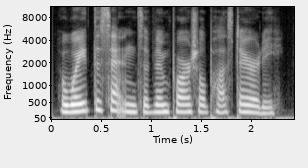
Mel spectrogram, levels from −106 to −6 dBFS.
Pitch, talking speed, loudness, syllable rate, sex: 215 Hz, 150 wpm, -17 LUFS, 6.5 syllables/s, female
